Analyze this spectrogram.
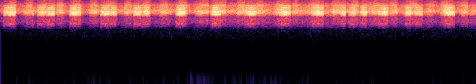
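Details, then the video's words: Cicadas singing in midsummer in a Greek pine forest: a dense, continuous buzzing drone with a fast pulsing throb, several beats per second, filling the high range without pause; no other sounds heard. "Cicadas singing in midsummer - Nature sounds from the Greek fauna - Sounds of cicadas"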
